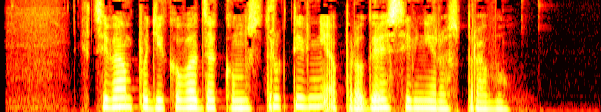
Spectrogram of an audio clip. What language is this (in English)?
Czech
